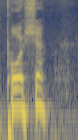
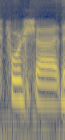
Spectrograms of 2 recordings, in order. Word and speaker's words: Porsche: She thinks it's Porsche. I think it's Porsche. – It's Porsche. There's no silent E in German.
